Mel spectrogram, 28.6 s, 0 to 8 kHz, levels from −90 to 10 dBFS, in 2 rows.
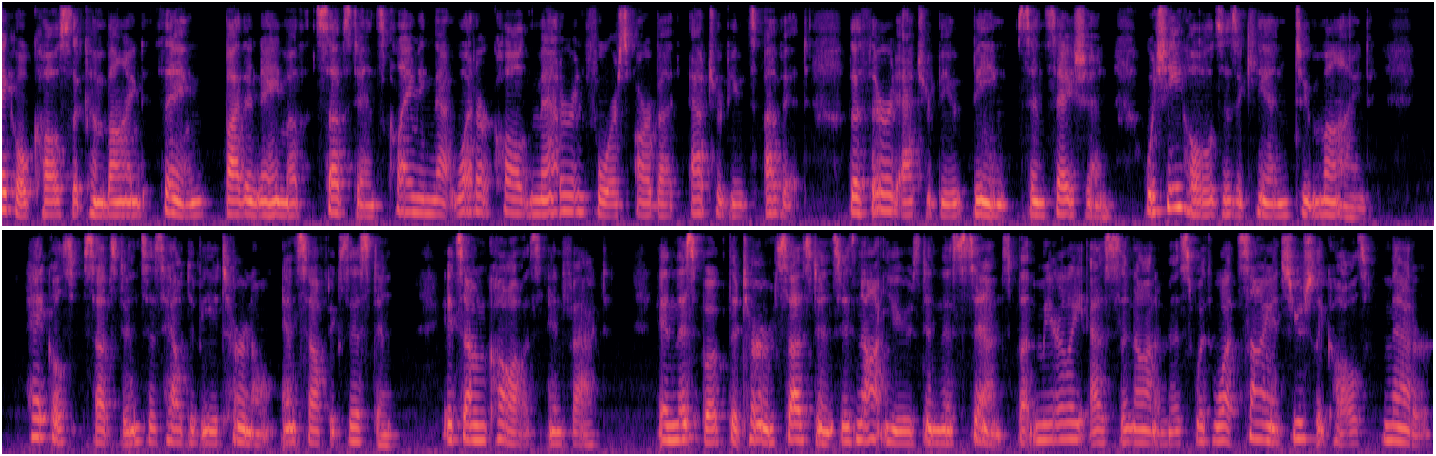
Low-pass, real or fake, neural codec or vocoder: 7.2 kHz; fake; codec, 16 kHz, 16 kbps, FunCodec, trained on LibriTTS, 50 frames a second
